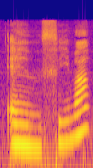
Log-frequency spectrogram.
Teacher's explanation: cuando estamos pronunciando la n ya tenemos la lengua entre los dientes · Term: n interdental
